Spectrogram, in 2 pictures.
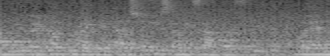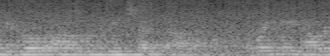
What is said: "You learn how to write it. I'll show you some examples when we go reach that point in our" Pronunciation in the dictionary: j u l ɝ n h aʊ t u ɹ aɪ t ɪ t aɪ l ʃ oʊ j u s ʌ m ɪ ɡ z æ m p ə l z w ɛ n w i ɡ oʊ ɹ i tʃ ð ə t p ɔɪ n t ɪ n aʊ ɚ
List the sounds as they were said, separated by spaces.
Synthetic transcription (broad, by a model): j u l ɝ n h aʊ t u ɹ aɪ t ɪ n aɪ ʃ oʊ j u s ʌ m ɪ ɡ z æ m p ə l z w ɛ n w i ɡ oʊ l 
